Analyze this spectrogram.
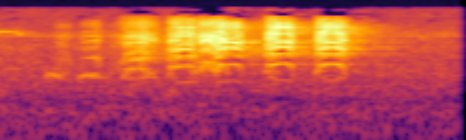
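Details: Parakeet in the wild giving harsh, grating squawks, four or five in quick succession within about a second, after a few softer notes; nothing else stands out.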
